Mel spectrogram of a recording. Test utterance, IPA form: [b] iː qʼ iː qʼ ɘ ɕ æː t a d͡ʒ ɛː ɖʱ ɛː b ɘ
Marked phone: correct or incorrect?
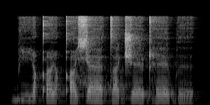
correct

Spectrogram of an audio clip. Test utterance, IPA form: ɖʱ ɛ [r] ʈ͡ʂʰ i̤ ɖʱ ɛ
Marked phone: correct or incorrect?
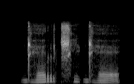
correct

